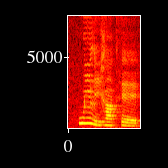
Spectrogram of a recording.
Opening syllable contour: high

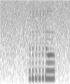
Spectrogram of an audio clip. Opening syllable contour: high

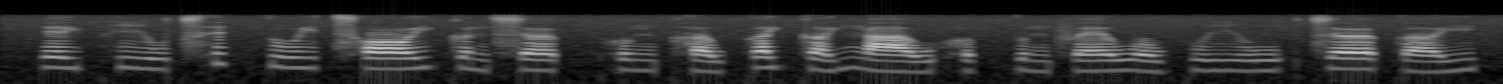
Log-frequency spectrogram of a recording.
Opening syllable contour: low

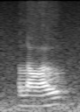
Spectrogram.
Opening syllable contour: rising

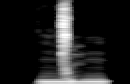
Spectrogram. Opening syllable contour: high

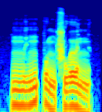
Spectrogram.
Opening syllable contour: rising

